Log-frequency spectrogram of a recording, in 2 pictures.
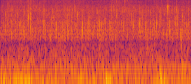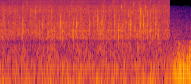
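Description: Battered pike pieces frying in hot oil in a cast iron skillet, a steady sizzle full of tiny crackles and pops that cuts off suddenly near the end.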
